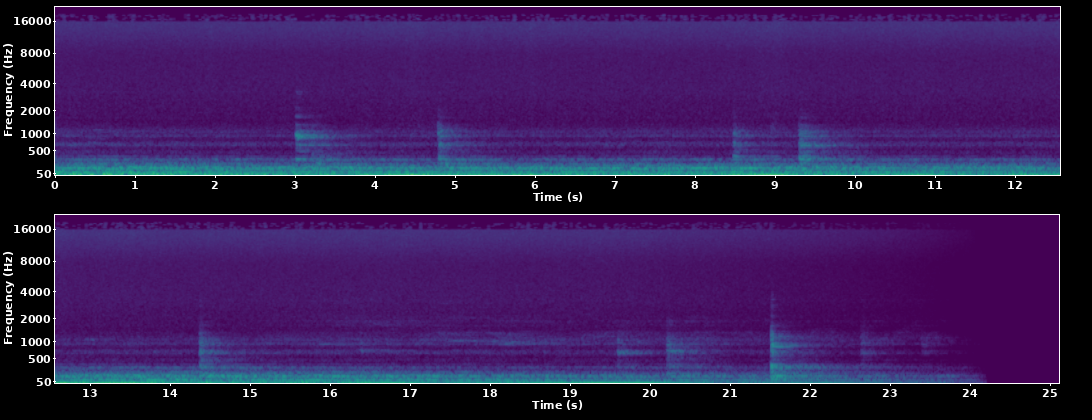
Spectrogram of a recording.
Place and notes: Vasaknos, Lithuania, metallic stage
some kind of summer concert state on a water. geophone on the construction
